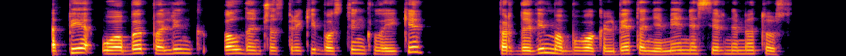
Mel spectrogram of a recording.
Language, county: Lithuanian, Klaipėda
